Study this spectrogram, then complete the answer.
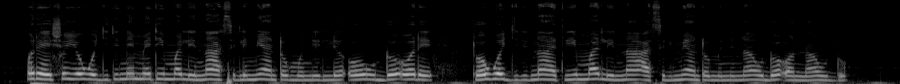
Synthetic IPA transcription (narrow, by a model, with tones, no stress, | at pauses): ɔ˦ɾɛʃɔ˦jɔ˦wo˨d͡ʒi˨ɾi˦nɛ˦me˦ti˦ma˦li˨na˦˨si˨lmi˦antɔmo˨ni˨lːɛʔo˦u˦dɔː˦ɾɛ | tɔwo˦d͡ʒi˨ɾina˦ɾima˦li˨na˦a˨si˨lmi˦a˦ntɔ˨mo˨ni˨na˦wu˦dɔ˦ʔɔ˨naudɔ˦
